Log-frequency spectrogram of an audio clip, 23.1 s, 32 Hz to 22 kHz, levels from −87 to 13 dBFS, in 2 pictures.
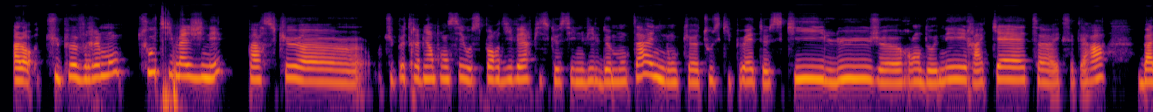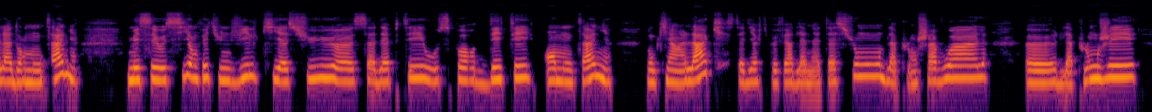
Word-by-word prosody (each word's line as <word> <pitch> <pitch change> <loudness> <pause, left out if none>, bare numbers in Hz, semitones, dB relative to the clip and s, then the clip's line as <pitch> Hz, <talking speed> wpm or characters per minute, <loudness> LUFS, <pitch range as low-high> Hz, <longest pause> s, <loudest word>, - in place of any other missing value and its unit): Alors, 210 -1 +5
tu 245 - -1
peux 255 +1 +4
vraiment 265 +8 +1
tout 330 0 +2
imaginer 255 +4 +3 0.2
parce 225 -2 -1
que, 245 - -3 0.7
heu, - - -15 0.2
tu 220 - -11
peux 240 - -3
très 235 -3 -3
bien 230 0 +1
penser 230 0 -2
au 210 - 0
sport 220 +1 -1
d'hiver 225 +2 0
puisque 210 -3 -8
c'est 200 +1 -11
une 195 -1 -3
ville 200 -1 -5
de 195 - +1
montagne 225 +6 +2
donc 190 +1 -5
heu, 185 -1 -1
tout 210 +3 -8
ce 205 - -16
qui 200 - -17
peut 210 - -6
être 195 -3 -2
ski, 230 +5 +3
luge, 225 +1 +3
heu, 185 -1 +1
randonnée, 195 +4 0
raquettes, 220 +3 0
heu, 190 -1 -1
et - - -5
cetera, 215 +6 -1 0.3
balade 195 0 +2
en - - -1
montagne, 220 +7 +1 0.5
mais 215 0 +5
c'est 220 +1 0
aussi, 215 +5 -1
en 235 - +1
fait, 240 -1 -1
une 210 -1 0
ville 245 +6 0
qui 225 -3 -2
a 195 - +2
su, 235 +4 +1
heu, 200 -1 +1
s'adapter 195 +5 -2
au 205 -2 -2
sport 210 0 -3
d'été 225 +6 0
en 205 +1 +3
montagne, 205 +3 +1 0.4
donc 185 -1 -4
il 200 - -2
y - - -1
a 185 - +1
un 180 +1 -1
lac. 225 +10 +5 0.2
C'est-à-dire 190 - -4
tu - - -35
peux 180 - -5
faire 185 +1 -2
de - - -6
la - - -3
natation, 260 - -2
de 220 - 0
la - - -2
planche 170 +1 -8
à 205 - +1
voile, 240 +3 +2 0.4
heu, 180 0 +3
de 170 - -6
la 165 - -1
plongée, 235 +5 +3
215 Hz, 210 wpm, -20 LUFS, 195-235 Hz, 0.7 s, Alors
